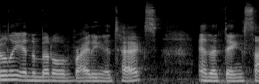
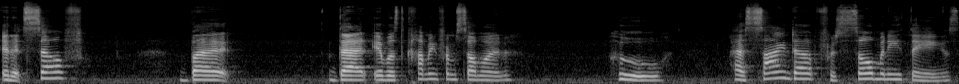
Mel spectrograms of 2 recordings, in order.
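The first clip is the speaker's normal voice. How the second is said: choked up, fighting back tears; 5 semitones higher than usual. Telling listeners about a hurtful message from a community member, holding back tears. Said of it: "I had to pause to catch myself".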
